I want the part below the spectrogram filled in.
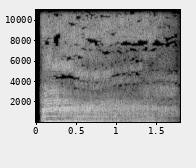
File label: jeers; engineer; video games; source engine; tf; mvm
